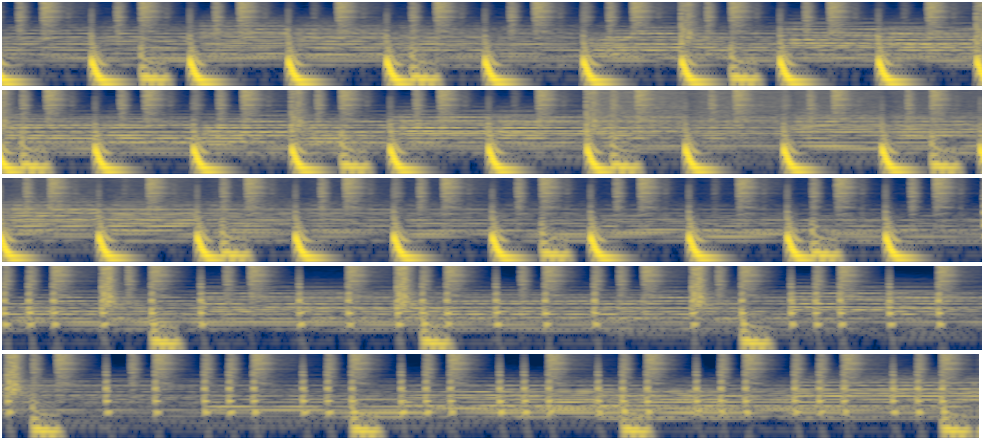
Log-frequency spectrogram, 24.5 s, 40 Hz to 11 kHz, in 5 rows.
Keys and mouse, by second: 0.2 click, 0.7 alt+click, 1.9 alt+click, 3.4-4.2 alt+drag, 4.6 alt+click, 5.7 alt+middle click, 9.4 click, 11.0 click, 12.0 click, 14.1 alt+middle click, 16.2 click, 17.1 alt+click, 20.1-21.6 drag, 22.7 shift+i, 24.0 alt+click.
